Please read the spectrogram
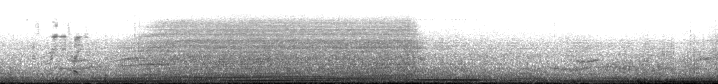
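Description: Car engine and road noise heard from inside the cabin while driving a race circuit at speed. The engine note drops and climbs several times as the car goes through bends, and a louder rush of road and wind noise builds in the middle.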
